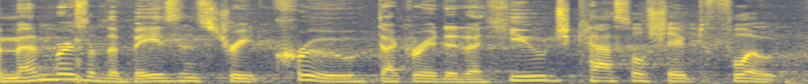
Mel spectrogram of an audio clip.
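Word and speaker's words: krewe: Your word is crew.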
